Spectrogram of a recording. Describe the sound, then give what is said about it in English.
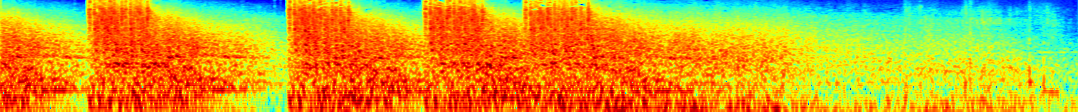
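Automatic gunfire in a video game as the player shoots a power junction. Several long, loud volleys are split by brief pauses, and the last burst fades out into a decaying tail. “There's a thing called a power junction. I'm gonna shoot it.”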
